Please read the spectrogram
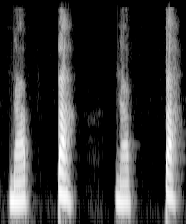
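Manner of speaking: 나빠 with a loud, tense 빠; high-pitched 나빠. Shown as a demonstration. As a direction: stress the tense 빠 in 나빠. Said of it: "high pitch".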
